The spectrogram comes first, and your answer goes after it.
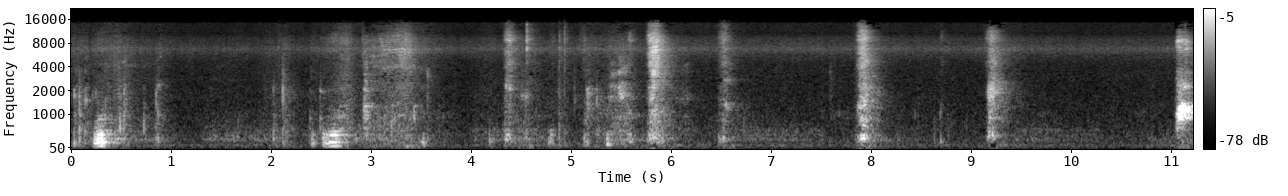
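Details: A dog sneezing in a series of short, sharp, breathy bursts a few seconds apart, some loud and abrupt, with quieter snuffling between; oddly honking sneezes, compared in jest to a horse or a turkey.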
